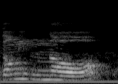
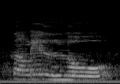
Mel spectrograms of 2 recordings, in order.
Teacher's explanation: dominó com o som aberto, camelô com o som fechado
